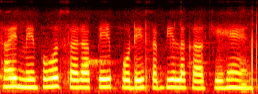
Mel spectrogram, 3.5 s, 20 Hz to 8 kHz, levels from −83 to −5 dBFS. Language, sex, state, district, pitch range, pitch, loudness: Hindi, female, Arunachal Pradesh, Papum Pare, 230-250 Hz, 240 Hz, -14 LUFS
